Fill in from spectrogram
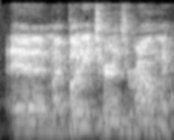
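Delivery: ordinary delivery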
